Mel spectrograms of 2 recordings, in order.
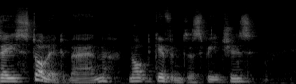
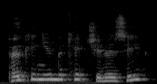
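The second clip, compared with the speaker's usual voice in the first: lightly voiced old nurse, higher; a hint of a brisk old nurse; 9 semitones higher, faster than usual. A narrator's reading. Old nurse quizzing the cook, lightly voiced.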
